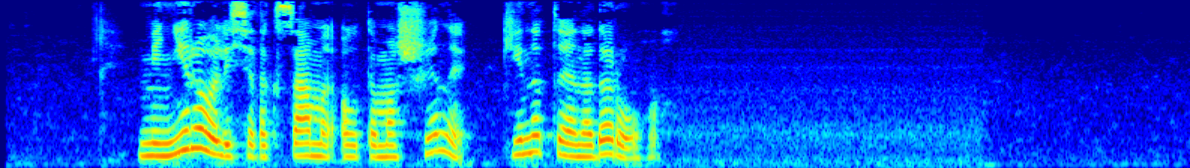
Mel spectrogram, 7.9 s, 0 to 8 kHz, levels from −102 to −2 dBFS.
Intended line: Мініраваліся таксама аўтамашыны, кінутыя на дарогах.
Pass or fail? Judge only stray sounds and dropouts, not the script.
pass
